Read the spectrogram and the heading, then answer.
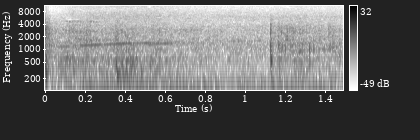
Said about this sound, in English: It's a lot of gunshots.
